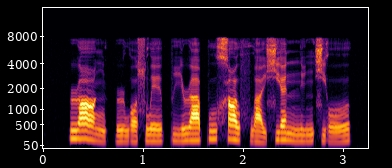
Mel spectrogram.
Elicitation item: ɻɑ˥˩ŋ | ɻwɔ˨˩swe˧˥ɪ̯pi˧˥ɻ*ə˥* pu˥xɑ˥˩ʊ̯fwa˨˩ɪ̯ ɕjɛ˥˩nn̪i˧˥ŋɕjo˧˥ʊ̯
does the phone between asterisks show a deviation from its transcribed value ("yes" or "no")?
yes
